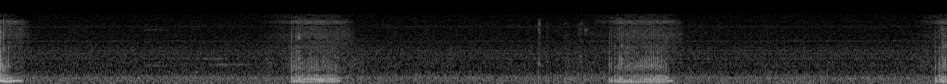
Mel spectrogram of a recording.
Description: More of my cat snoring.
